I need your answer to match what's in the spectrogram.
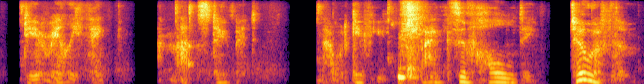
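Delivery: hushed, soft, breathy, menacing whisper. Game narrator voicing a character who leans close to the player, whispering. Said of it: "he just whispers to you".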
